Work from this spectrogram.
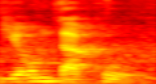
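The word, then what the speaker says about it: Guillaume d'Harcourt: and double is d apostrophe harcourt h-a-r-c-o-u-r-t but pronounced yom daku i don't i cannot read the plutonium names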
